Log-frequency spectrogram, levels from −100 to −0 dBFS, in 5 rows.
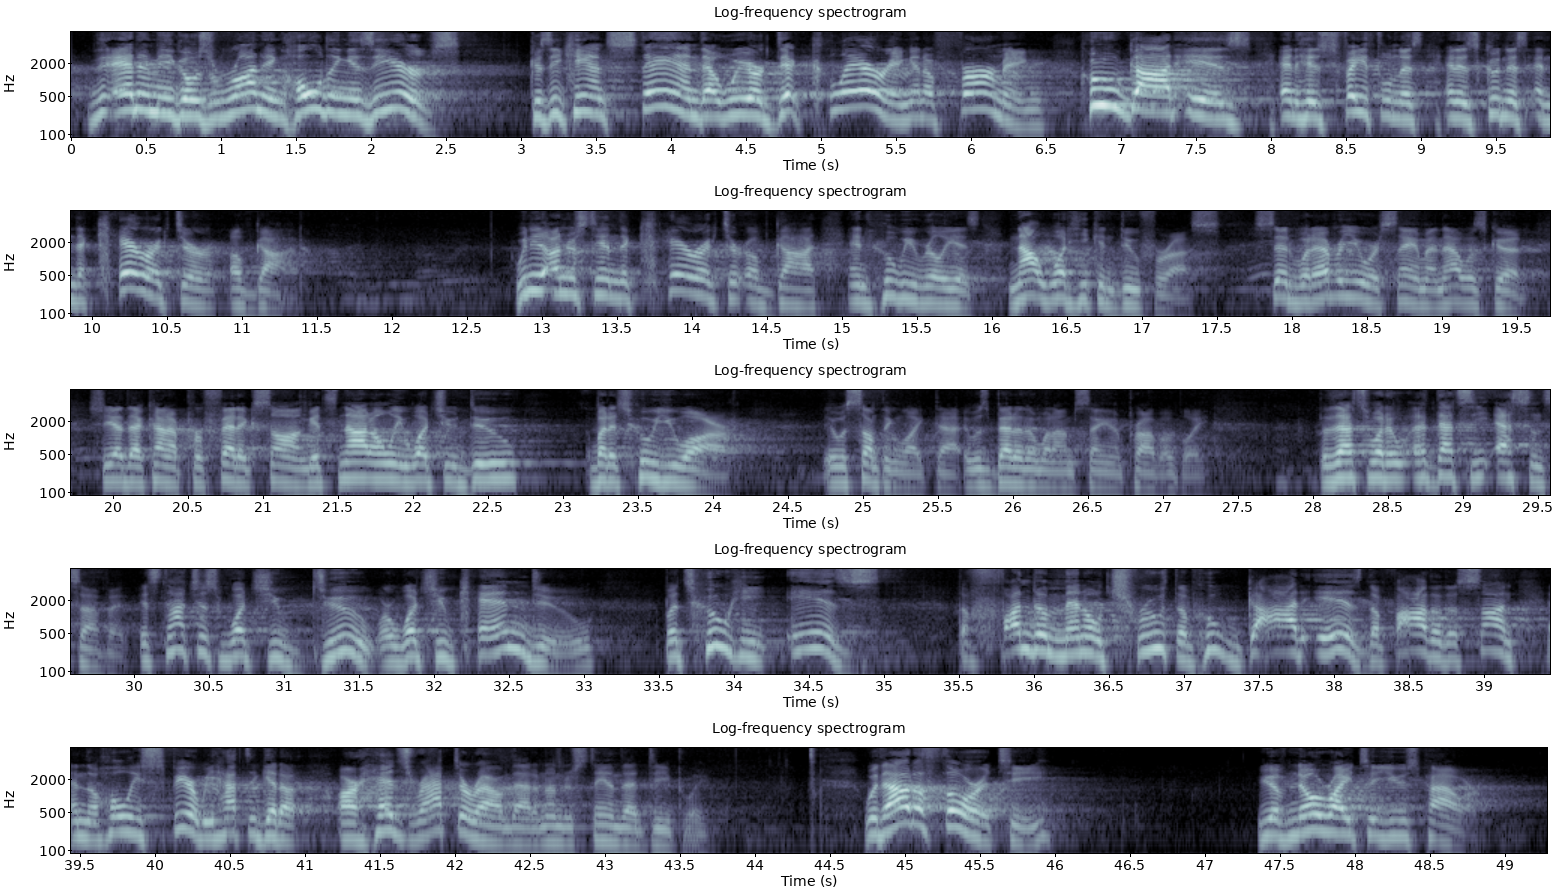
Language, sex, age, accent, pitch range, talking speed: English, male, 30-49, American, 165-230 Hz, 185 wpm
